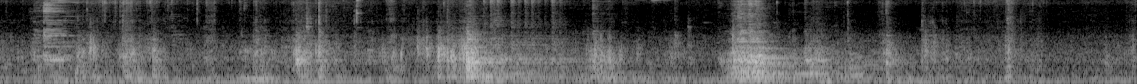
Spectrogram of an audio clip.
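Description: Scattered clunks and scrapes of hands-on work around an engine hanging from a hoist chain, about four short knocks spread over a few seconds.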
